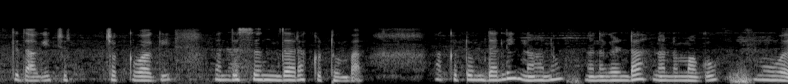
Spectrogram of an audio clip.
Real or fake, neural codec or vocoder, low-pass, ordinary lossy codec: fake; vocoder, 44.1 kHz, 128 mel bands every 512 samples, BigVGAN v2; 5.4 kHz; none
